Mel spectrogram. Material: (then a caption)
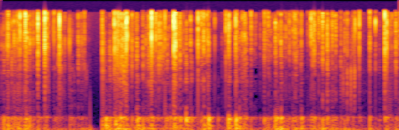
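Metal. Long acrylic nails scratch and tap the metal mesh grille on top of a hollow black metal desktop condenser USB microphone, then tap along its metal body near the base and the gain knob. The sound is a dense, muffled, low rumbling scrape with many quick knocks, nearly all its energy in the deep bass, with a brief silent gap near the one-second mark.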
